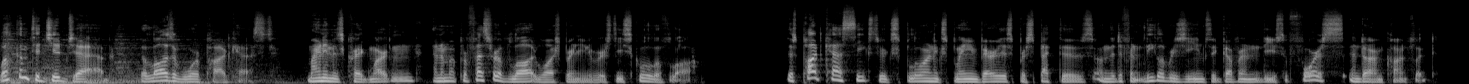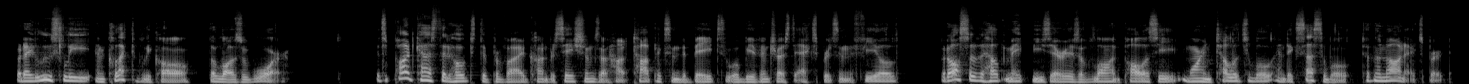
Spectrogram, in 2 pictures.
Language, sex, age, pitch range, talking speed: English, male, 50-69, 110-155 Hz, 200 wpm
